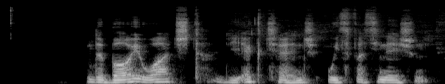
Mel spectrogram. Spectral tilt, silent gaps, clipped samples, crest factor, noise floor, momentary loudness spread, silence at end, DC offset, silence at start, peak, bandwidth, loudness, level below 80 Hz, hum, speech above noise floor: -5 dB/octave; none; under 0.1%; 20 dB; -76 dBFS; 10 LU; 0.15 s; under 0.1%; 0.85 s; -4 dBFS; 15.5 kHz; -22 LUFS; -50 dBFS; none; 54 dB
